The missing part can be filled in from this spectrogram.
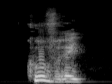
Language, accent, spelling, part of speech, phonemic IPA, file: French, Canada, couvrez, verb, /ku.vʁe/, LL-Q150 (fra)-couvrez.wav
- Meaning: inflection of couvrir: 1. second-person plural present indicative 2. second-person plural imperative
